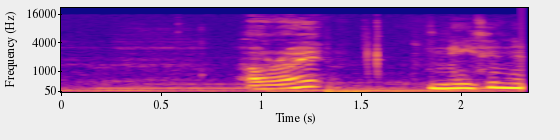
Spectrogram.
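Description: A young man speaks close to a microphone in short, animated bursts.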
